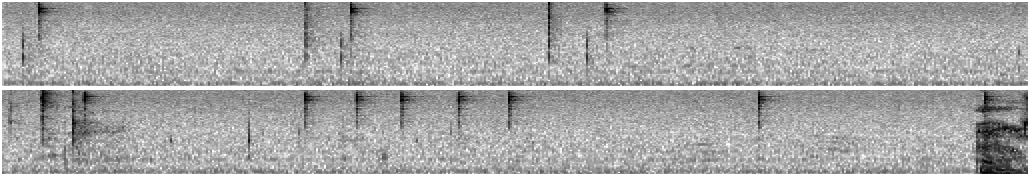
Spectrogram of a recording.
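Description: Small plastic button clicks from a compact action camera as its settings menu is stepped through, scattered single clicks and a quick run of about six near the middle, over a low steady hum.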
